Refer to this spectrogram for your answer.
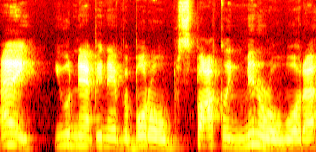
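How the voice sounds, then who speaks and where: Putting on a character voice, a woman speaks very fast at a medium pitch. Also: fairly even intonation. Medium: read story. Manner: melodramatic.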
